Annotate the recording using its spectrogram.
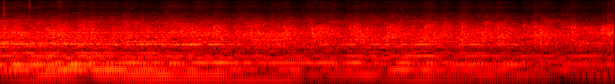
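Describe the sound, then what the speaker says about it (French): A church congregation cheers and applauds for God, a dense, continuous wash of clapping and voices filling the room, loud and sustained throughout, with a sustained musical tone underneath. "Est-ce que quelqu'un peut acclamer très fort pour notre Dieu?"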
